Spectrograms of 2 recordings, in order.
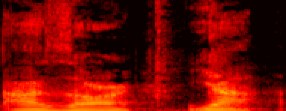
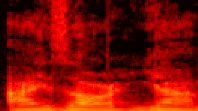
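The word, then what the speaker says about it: Azaryah: okay which i'm gonna start pronouncing my name as you were pronouncing it in the paleo hebrew which is azar yah izar yah meaning yeah how would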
